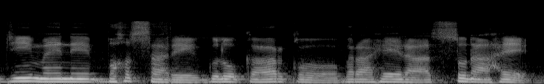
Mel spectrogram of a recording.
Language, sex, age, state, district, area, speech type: Urdu, male, 18-30, Delhi, South Delhi, urban, spontaneous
